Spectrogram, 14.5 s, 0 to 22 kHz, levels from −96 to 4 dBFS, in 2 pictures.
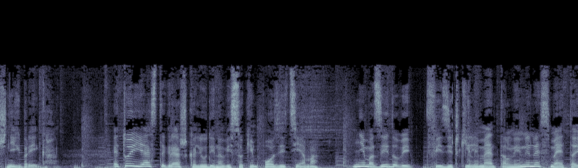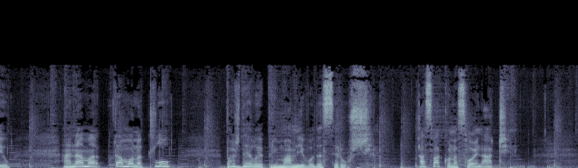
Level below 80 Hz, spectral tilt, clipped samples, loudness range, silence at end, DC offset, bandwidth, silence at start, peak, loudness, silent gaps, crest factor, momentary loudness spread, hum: -44 dBFS; -5 dB/octave; under 0.1%; 2 LU; 0.2 s; under 0.1%; 13.5 kHz; 0 s; -12 dBFS; -24 LUFS; none; 12 dB; 19 LU; none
